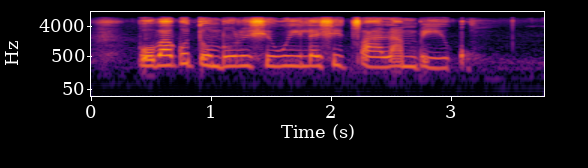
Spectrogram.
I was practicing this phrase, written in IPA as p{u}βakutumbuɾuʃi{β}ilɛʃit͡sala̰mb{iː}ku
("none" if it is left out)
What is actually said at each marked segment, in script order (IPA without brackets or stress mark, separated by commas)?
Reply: u, w, iː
